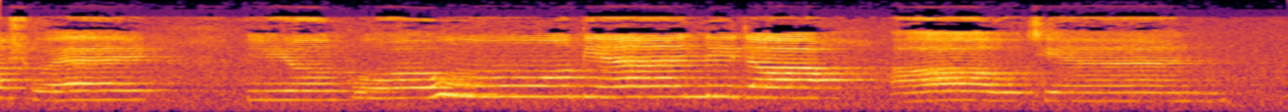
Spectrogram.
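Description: A young girl singing a Mandarin song in phrases with long held notes.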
